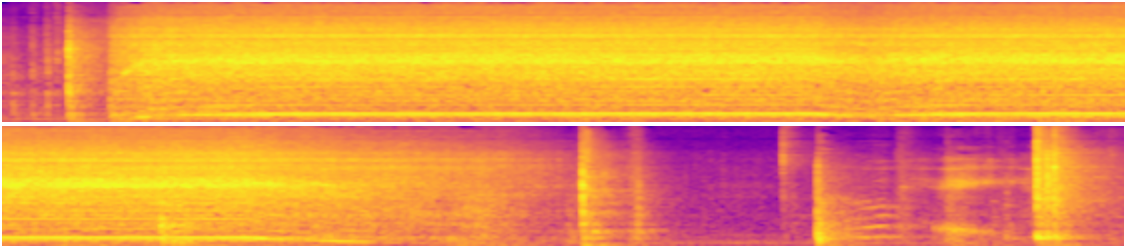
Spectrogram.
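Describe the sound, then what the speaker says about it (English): Food processor spinning sugar into powdered sugar, a loud high whirring motor run for several seconds with a brief dip midway, then stopping, followed by clattering handling sounds. "So I'm just going to put this in my food processor, and just for like a millisecond,"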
